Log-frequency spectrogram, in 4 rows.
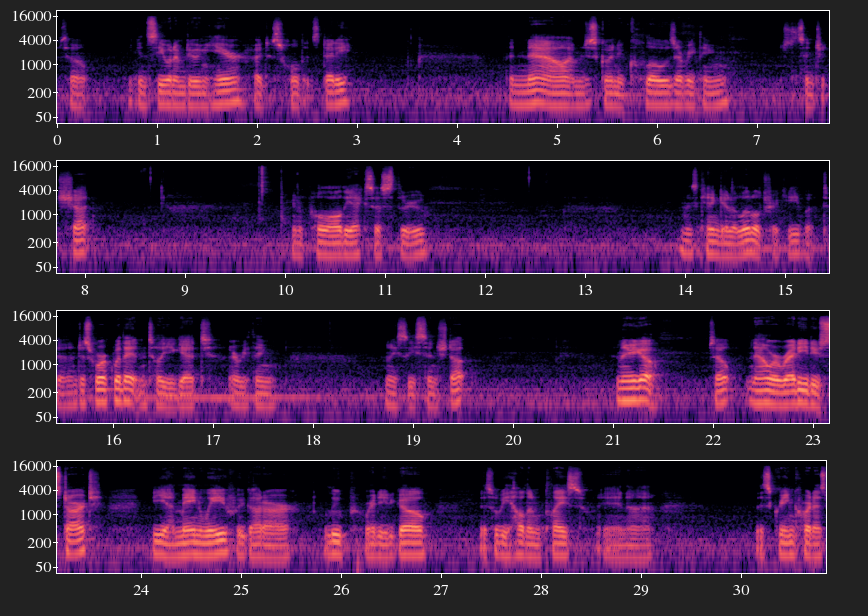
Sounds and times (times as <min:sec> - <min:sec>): Speech: 0:00.0 - 0:03.0, 0:04.5 - 0:08.1, 0:10.1 - 0:11.5, 0:13.9 - 0:17.7, 0:18.7 - 0:19.6, 0:21.0 - 0:29.2, 0:30.2 - 0:30.8
Inside, small room: 0:00.0 - 0:30.8.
